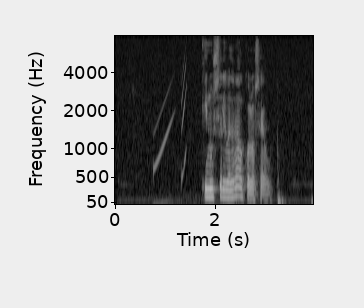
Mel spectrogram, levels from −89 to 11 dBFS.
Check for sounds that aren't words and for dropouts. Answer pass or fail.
fail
